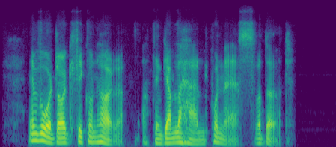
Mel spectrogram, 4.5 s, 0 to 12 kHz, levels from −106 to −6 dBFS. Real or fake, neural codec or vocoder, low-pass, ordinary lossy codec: fake; codec, 16 kHz, 4 kbps, FunCodec, trained on Chinese and English, 50 frames a second; 7.2 kHz; Opus, 32 kbps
